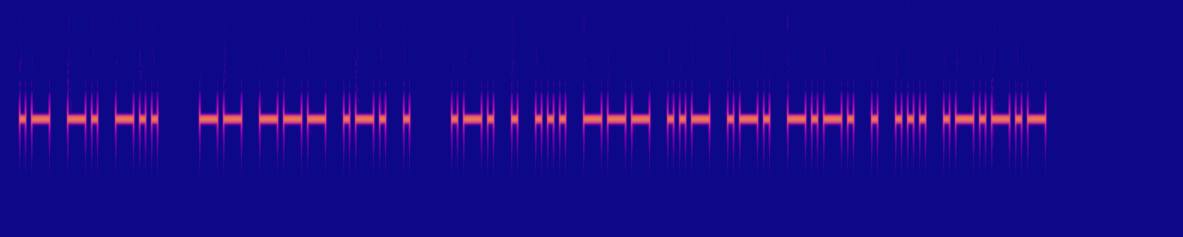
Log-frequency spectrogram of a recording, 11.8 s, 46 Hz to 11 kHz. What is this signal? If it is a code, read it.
Morse code, heard as a keyed tone, about 20 wpm, 700 Hz. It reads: AND MORE RESOURCES.
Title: Sentences with 2-Word Phrases - 20wpm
